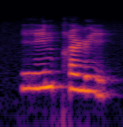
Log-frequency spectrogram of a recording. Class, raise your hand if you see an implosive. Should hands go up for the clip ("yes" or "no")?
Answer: no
